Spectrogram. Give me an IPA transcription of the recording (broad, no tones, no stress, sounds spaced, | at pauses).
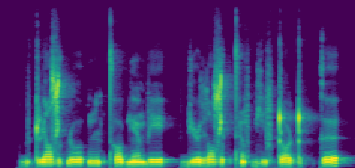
bʲ ɔ ʈ ɭ i zˤ u ʈ ɳ o | n ə̃ ʈ t̪ʰ ɔ bʲ œ̃ b e | bʲ ə˞ r œ zˤ œ ʈ t̪ʰ ə̃ f b j i f ʈ ɔ ʈ | k ə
